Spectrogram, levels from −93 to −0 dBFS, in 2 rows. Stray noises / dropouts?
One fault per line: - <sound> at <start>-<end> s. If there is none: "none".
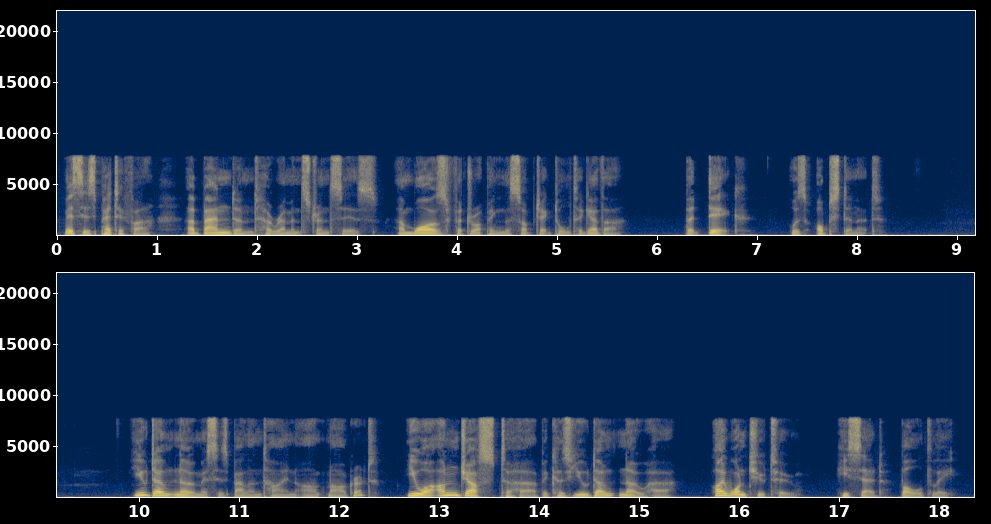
none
